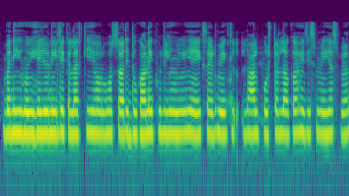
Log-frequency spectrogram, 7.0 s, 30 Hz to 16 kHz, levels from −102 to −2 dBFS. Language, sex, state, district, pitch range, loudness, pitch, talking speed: Hindi, female, Maharashtra, Mumbai Suburban, 220-230 Hz, -13 LUFS, 225 Hz, 215 wpm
